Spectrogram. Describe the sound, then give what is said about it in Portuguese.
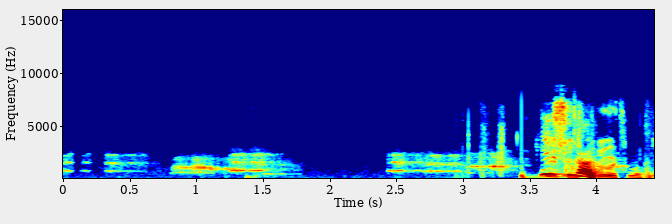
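A neighbour's dog barks in a series of faint, high, whining yelps that come in short bursts with brief gaps, followed by a voice at the end. “De quem esse cachorro miserável que tá latindo aí, velho? Não é daqui, não.”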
